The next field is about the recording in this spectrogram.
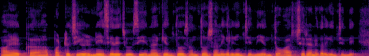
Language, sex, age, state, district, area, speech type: Telugu, male, 30-45, Andhra Pradesh, Chittoor, rural, spontaneous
